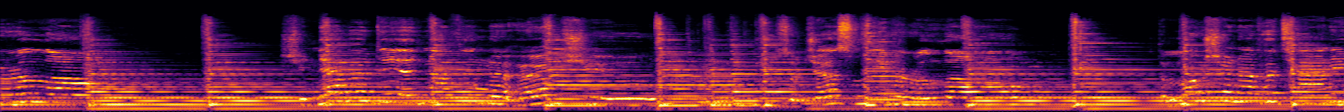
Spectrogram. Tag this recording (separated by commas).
Music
